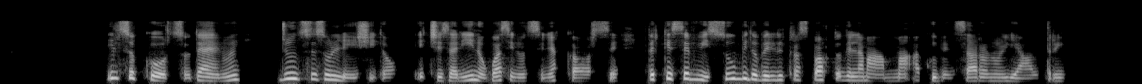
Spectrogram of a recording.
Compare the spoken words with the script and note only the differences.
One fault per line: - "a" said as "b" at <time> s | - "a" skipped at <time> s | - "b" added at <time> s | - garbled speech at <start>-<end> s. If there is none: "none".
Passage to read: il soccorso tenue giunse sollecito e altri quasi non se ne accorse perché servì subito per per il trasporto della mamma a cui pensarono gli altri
- "altri" said as "cesarino" at 4.2 s
- "per" skipped at 7.7 s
